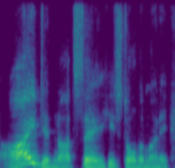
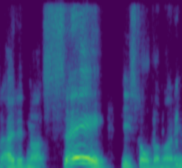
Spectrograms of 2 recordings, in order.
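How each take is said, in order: First: The stress is on the word I. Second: The stress is on the word say.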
